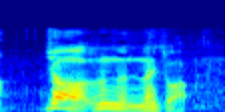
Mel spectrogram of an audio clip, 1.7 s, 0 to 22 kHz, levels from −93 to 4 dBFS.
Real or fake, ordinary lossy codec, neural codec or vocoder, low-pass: real; none; none; none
